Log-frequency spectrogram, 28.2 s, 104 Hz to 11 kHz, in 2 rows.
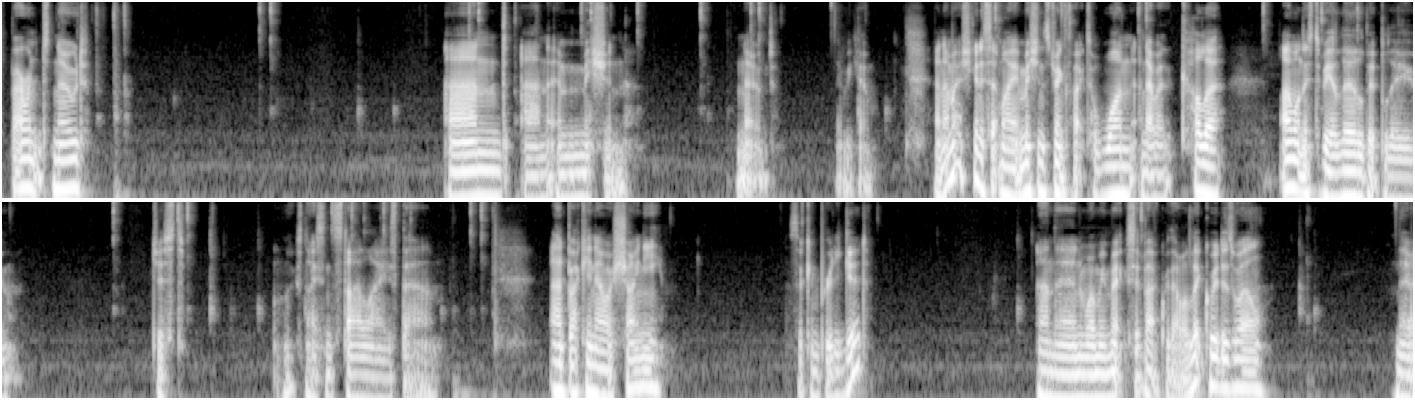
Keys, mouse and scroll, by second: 3.4 middle click, 4.5 click, 5.1 shift+d, 6.2-6.8 drag, 7.4 ctrl+shift+click, 8.4 middle drag, 9.1-9.7 scroll up 2, 9.7 click, 11.2 click, 15.7 click, 16.0 middle click, 16.3 scroll down 2, 16.5 middle click, 17.0 middle click, 17.3 drag, 17.6 g, 18.0 middle click, 18.7 ctrl+shift+click, 19.5-23.7 middle drag, 24.0 scroll down 1, 24.1-28.2 middle drag, 25.4 ctrl+shift+click.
